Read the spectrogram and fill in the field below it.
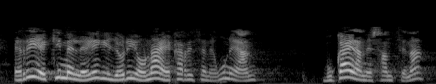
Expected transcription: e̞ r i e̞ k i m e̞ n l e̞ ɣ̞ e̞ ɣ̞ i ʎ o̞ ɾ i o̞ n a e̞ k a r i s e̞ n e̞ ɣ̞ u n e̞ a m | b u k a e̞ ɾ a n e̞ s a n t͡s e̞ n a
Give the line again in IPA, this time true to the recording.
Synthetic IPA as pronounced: e̞ r i e̞ k i m e̞ n l e̞ ɣ̞ e̞ ɣ̞ i ʎ o̞ ɾ i o̞ n a e̞ k a r i s e̞ n e̞ ɣ̞ u n e̞ a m | b u k a e̞ ɾ a n e̞ s a n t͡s e̞ n a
